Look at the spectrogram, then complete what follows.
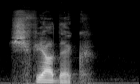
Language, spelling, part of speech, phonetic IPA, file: Polish, świadek, noun, [ˈɕfʲjadɛk], Pl-świadek.ogg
